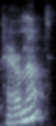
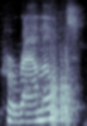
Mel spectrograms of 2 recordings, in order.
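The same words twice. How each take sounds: First: Said in the usual way. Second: "paramount" stressed as pa-RA-mount; wrong word stress. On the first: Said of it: "instead of paramount". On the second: Shown as a demonstration. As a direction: mispronounce "paramount" with the weight on RA. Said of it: "if you say it wrong".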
